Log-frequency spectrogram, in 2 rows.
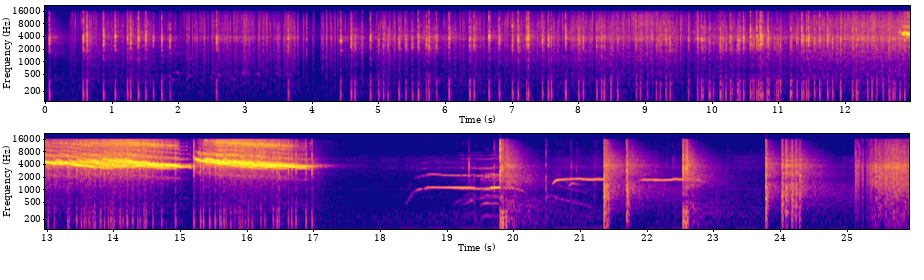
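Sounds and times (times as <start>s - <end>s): fireworks crackling: 0.0s - 25.9s
shrill firework whistles: 6.7s - 25.9s.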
